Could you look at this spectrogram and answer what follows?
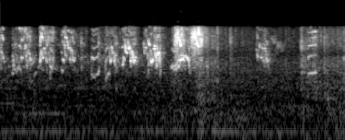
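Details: Budgerigar mating chatter played to encourage pairs to breed: rapid scratchy chirps and harsh squawky notes, with a louder burst of warbled squeaks in the middle before the sound thins out.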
